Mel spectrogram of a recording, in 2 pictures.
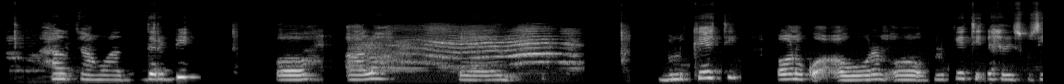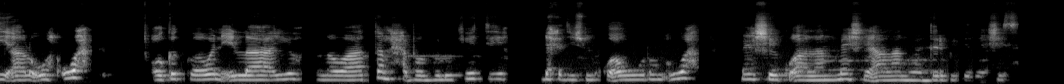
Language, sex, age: Somali, female, 18-24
